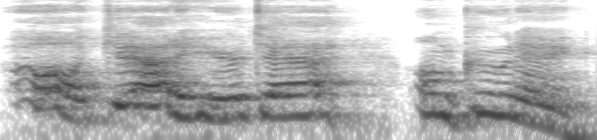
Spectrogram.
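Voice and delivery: put-on high, loud bratty teen yelling at dad; shrill-pitched brat shooing his father away; whiny teen son.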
